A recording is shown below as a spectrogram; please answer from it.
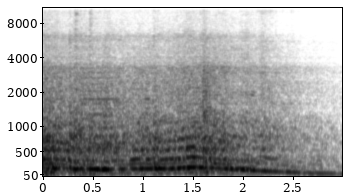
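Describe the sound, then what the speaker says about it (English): A Ford Escort Mk1 with an ST170 engine on a dyno revs up toward 5000 rpm, the engine note climbing and holding close and loud, then falling away as the revs drop. "So now I'll just rev her up to 5k and we'll see what happens"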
